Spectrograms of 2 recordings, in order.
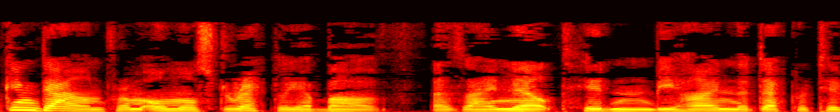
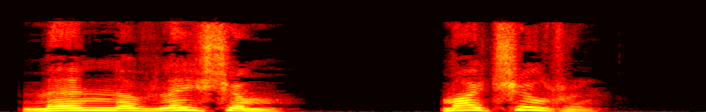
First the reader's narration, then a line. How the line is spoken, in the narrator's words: said in his strong voice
